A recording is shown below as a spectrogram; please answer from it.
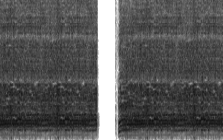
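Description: A loud, harsh jumpscare scream sound effect. It cuts off abruptly about two seconds in, then repeats identically after a brief silence.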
